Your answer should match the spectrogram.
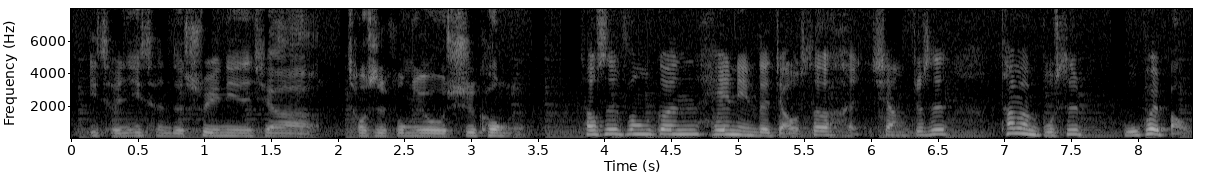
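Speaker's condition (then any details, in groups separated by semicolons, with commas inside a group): No condition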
